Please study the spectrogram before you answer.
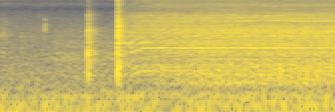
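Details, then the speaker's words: Cheap robot vacuum after battery replacement, two sharp clicks then a strong, steady high-pitched whir with no wavering and the earlier rattle gone; motor running normally. "but you know what if you can't hear the rattle anymore it's probably not an issue let's give it a whirl"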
